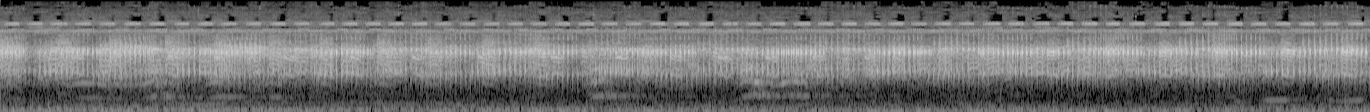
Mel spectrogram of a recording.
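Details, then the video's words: Frogs calling at night beside a campfire: a dense, unbroken chorus of high, rasping trills that pulse slightly, with faint low murmuring and wavering tones underneath. "Crackling Fire 🔥 and frogs 🐸 Sounds"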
